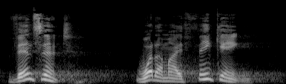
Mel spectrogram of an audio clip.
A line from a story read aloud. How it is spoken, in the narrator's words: he shouts out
